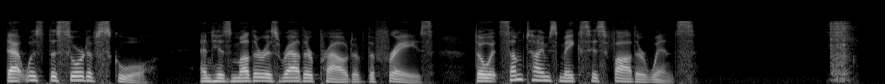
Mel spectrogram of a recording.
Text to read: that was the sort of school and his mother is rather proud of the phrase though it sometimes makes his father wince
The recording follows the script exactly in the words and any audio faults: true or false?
false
